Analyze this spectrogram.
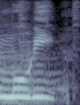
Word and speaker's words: Moody: Covington then being Moody last name rhymes with duty y'all gonna continue doing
